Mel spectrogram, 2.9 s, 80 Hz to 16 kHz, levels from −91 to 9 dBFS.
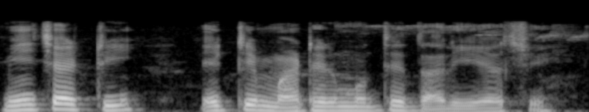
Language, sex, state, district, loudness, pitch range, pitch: Bengali, male, West Bengal, Cooch Behar, -17 LUFS, 120-155 Hz, 140 Hz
